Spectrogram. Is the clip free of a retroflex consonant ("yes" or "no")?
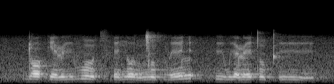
no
